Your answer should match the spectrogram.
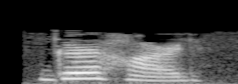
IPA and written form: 'ɡɝr,hɑrd (Gerhard)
